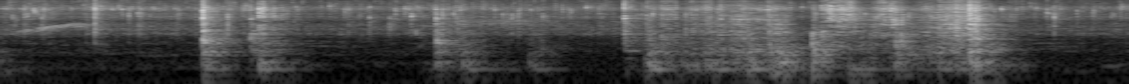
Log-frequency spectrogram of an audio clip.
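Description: Ground coriander, cumin and dried chilli paste sizzle in hot oil in a pan, with repeated scraping strokes of stirring over a steady, close frying hiss.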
